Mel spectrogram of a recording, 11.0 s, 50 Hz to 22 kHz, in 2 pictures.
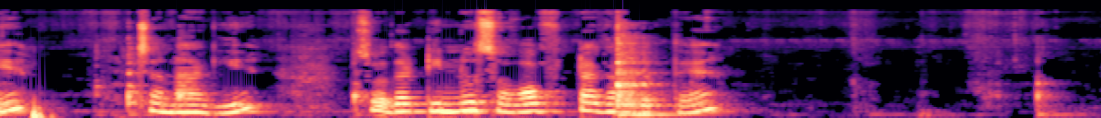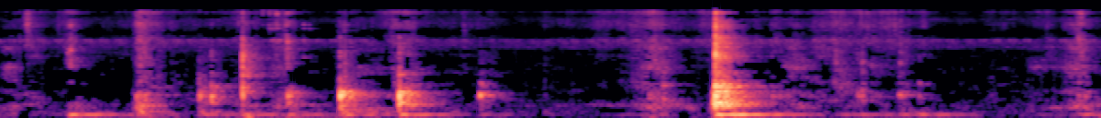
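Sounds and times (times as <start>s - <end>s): dough squishing: 0.0s - 11.0s
dough slapping against bowl: 3.0s - 10.2s.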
